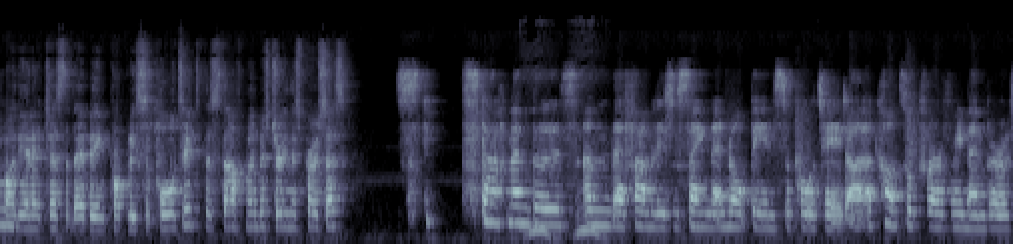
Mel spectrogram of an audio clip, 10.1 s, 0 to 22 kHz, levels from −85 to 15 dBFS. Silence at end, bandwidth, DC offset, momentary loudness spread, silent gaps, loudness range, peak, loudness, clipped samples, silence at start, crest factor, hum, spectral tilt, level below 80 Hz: 0 s; 16.5 kHz; under 0.1%; 8 LU; none; 3 LU; -6 dBFS; -24 LUFS; under 0.1%; 0 s; 18 dB; none; -2 dB/octave; -70 dBFS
